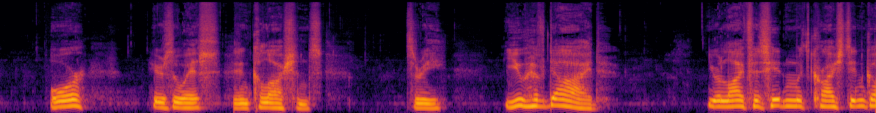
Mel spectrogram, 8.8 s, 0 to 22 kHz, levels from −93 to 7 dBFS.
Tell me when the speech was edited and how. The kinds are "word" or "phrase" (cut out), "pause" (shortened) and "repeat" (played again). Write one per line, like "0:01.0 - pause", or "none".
0:02.3 - word
0:04.1 - word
